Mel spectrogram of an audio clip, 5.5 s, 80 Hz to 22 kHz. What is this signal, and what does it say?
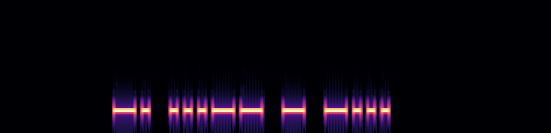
Morse code, heard as a keyed tone, about 20 wpm, 700 Hz. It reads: N3TB
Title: Speed Racing - USA 1x2 Call Signs 17wpm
